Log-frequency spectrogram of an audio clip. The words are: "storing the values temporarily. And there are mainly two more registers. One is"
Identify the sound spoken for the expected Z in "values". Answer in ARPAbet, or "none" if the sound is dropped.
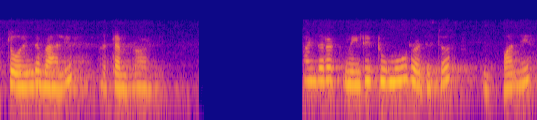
none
